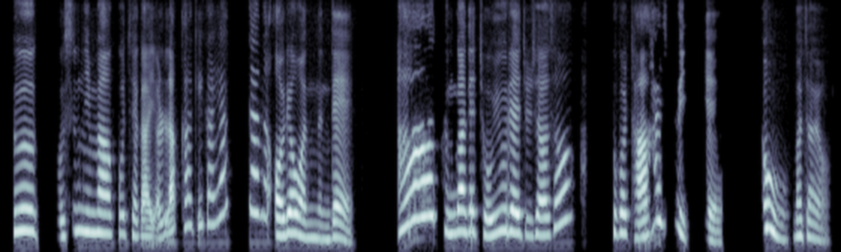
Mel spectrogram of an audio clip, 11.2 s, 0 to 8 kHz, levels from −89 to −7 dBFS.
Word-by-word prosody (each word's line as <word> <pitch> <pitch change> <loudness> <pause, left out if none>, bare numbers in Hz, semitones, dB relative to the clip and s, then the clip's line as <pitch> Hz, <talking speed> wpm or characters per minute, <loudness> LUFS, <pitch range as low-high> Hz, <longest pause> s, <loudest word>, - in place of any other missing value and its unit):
그 255 0 +2 0.3
교수님하고 235 +1 0
제가 185 - -2
연락하기가 320 - -3
약간 465 -1 -3
어려웠는데 180 - +2 0.6
다 270 - -2 0.5
중간에 250 0 +2
조율해 235 +3 +2
주셔서 225 - -1 0.5
그걸 235 -1 +1
다 180 -1 +4
할 375 0 0
수 330 - -18 0.2
있게 160 -6 -5 0.6
어 220 - +2
맞아요. 185 -7 -5
230 Hz, 220 characters per minute, -21 LUFS, 190-260 Hz, 0.6 s, 다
